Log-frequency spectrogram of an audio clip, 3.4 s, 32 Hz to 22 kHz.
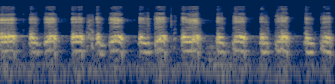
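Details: Chukar partridge male in Tajikistan, 2020, delivering fast, evenly spaced raspy chuck notes, roughly four per second, loud and close throughout.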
